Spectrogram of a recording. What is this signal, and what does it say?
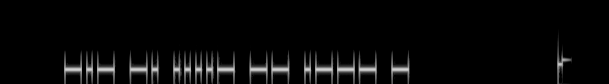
Morse code, heard as a keyed tone, about 22 wpm, 700 Hz. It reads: KN4MJT
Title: USA Call Signs Repeated 3x 22wpm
